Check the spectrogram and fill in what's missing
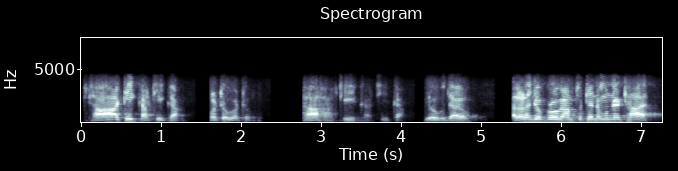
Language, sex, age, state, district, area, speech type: Sindhi, male, 60+, Maharashtra, Mumbai Suburban, urban, conversation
